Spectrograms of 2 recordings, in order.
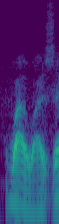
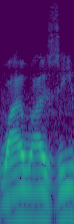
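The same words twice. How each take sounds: First: The last letter is said the Canadian way, zed. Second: The last letter is said the American way, zee.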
